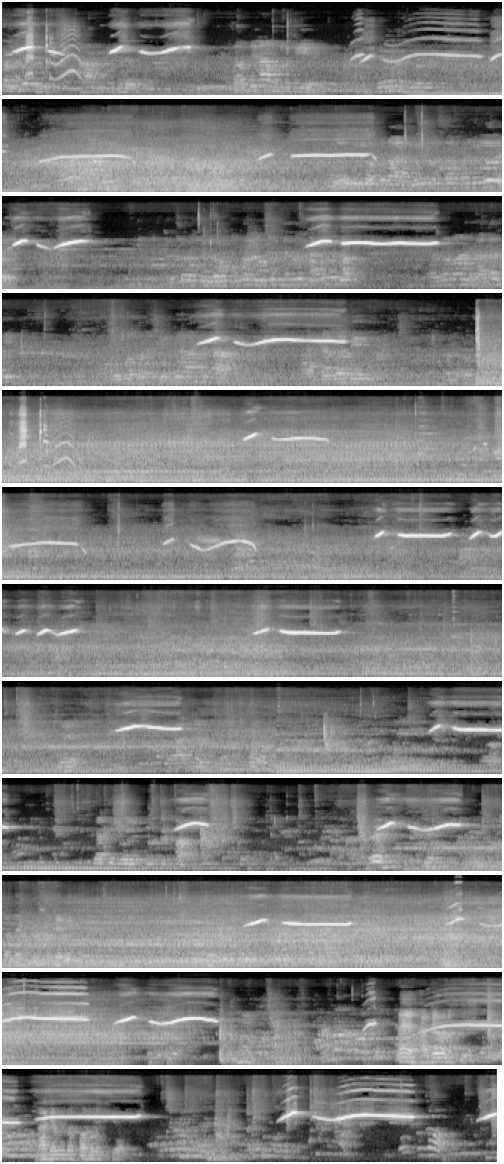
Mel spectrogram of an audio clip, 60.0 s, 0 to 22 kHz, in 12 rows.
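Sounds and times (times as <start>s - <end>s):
parrot whistling: 0.0s - 2.0s, 3.5s - 6.4s, 17.0s - 18.4s, 19.8s - 20.9s, 22.4s - 23.3s, 24.7s - 25.9s, 26.6s - 27.6s, 28.7s - 30.8s, 32.5s - 33.5s, 36.0s - 36.9s, 39.3s - 40.2s, 43.8s - 44.8s, 47.4s - 48.6s, 49.4s - 52.2s, 53.6s - 56.5s, 57.8s - 59.2s
high whistled notes: 35.9s - 36.9s, 43.8s - 44.8s, 47.4s - 48.6s, 49.5s - 52.2s, 53.6s - 56.5s.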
